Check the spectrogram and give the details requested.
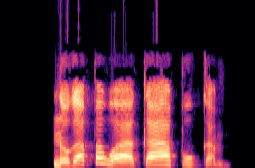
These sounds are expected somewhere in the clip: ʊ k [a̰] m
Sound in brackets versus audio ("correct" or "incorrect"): correct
